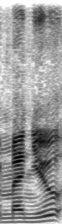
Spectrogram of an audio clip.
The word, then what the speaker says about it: menu: amerykańsku a po francusku my mówimy po polsku menu a po angielsku mówi się Maniu a po francusku a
